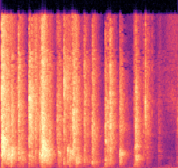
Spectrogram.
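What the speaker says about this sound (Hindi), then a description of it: "एक बार सही जवाब है, जोरदार ताली से स्वागत किया जाए" On a quiz show stage, the audience claps for a correct answer with a short burst of rapid hand claps, loud and close, tapering off within two seconds.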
